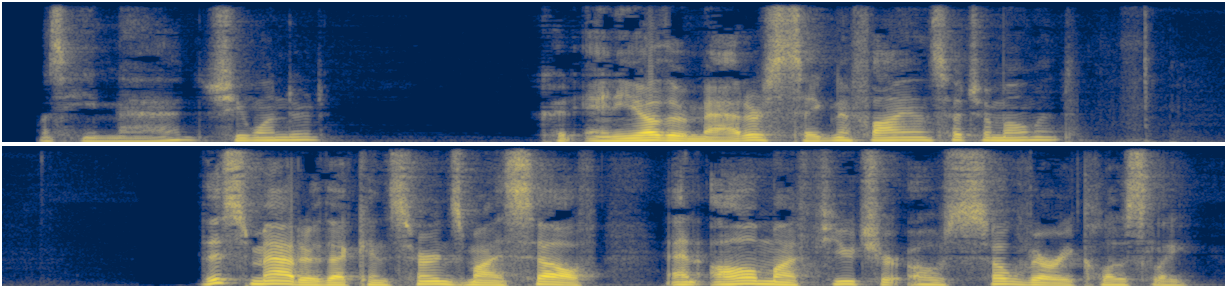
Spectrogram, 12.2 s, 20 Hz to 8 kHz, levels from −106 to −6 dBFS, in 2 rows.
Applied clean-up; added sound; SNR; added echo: neural mask model DeepFilterNet 3.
